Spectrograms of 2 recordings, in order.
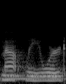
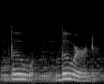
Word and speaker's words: leeward: are windward versus leeward not leeward lured lord it's spelled completely differently than it's pronounced just to make our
